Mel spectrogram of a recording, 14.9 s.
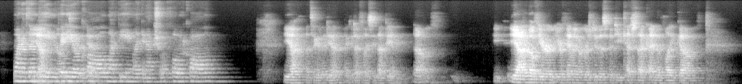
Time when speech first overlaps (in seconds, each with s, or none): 0.6 s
